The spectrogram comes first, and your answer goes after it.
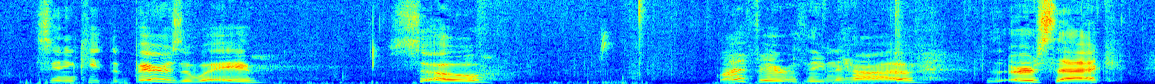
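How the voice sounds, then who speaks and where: A woman's voice with ordinary pitch variation, a dry sound with no echo, and light background noise. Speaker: solo hiker vlogger. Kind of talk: casual vlog chat. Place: forest. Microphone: phone near.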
